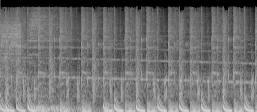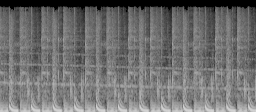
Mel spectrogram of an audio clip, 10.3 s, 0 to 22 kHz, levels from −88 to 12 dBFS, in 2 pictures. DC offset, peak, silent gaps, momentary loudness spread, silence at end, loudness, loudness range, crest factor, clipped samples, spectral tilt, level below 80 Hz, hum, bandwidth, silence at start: under 0.1%; 0 dBFS; none; 2 LU; 0 s; -13 LUFS; 1 LU; 10 dB; under 0.1%; -4.5 dB/octave; -14 dBFS; none; 17 kHz; 0 s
